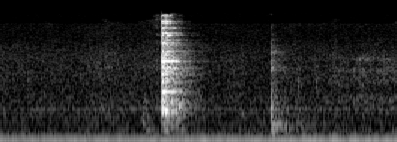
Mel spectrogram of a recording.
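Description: A clay ring knocks lightly on a wooden board.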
